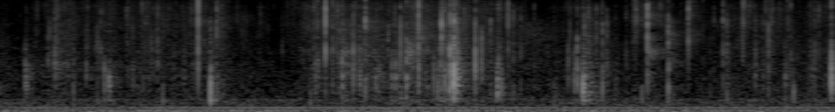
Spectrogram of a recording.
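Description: A small plastic bag filled with tea is handled and crinkled with fingers and long dark nails, giving a run of sharp, bright crackles and rustles. A steady low hum sits underneath.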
